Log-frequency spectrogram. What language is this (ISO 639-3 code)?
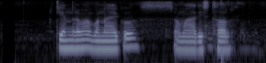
nep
